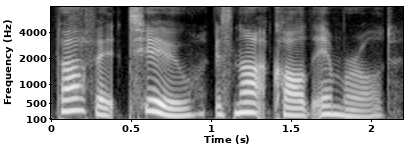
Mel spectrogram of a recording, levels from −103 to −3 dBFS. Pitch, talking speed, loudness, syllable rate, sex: 215 Hz, 190 wpm, -17 LUFS, 5.6 syllables/s, female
